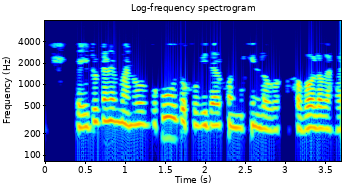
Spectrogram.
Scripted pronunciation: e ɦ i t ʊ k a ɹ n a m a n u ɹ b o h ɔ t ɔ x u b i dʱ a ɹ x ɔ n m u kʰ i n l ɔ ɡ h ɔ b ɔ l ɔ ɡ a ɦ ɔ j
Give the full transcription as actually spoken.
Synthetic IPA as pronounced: e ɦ i t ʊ k a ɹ n ɛ m a n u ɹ b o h u t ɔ x u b i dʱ a ɹ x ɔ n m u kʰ i n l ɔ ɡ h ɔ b ɔ l ɔ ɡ a ɦ ɔ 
